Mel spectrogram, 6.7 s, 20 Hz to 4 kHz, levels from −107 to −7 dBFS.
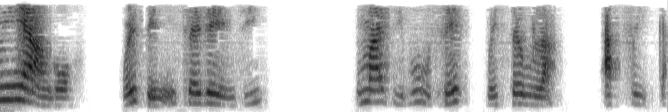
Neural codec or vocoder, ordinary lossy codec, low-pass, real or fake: codec, 16 kHz, 0.4 kbps, LongCat-Audio-Codec; MP3, 16 kbps; 3.6 kHz; fake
